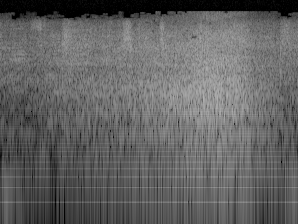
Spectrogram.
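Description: A car driving past, its engine and road noise swelling to a peak near the end, over background music.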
